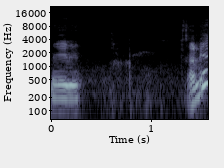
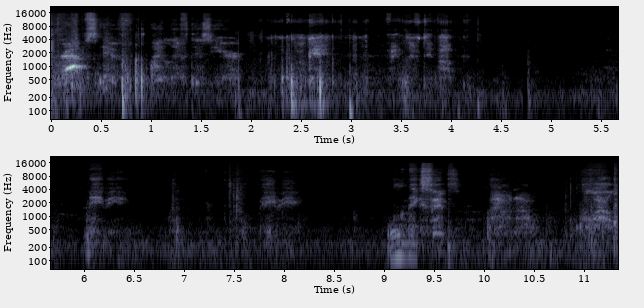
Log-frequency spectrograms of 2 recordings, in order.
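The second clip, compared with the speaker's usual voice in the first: soft, breathy whisper. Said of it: "Why am I whispering?".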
